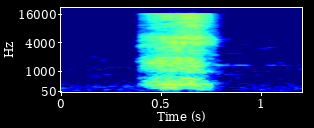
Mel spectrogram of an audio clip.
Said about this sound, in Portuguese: é, licença, hein? Saúde, saúde, saúde. Repressão do espirro, é, não deu para reprimir.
